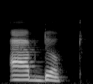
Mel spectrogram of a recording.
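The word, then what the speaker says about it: abduct: तो पूरा उच्चारण क्या हो गया, ए बी एब और डी यू सी टी डक्ट, एबडक्ट, एबडक्ट।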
